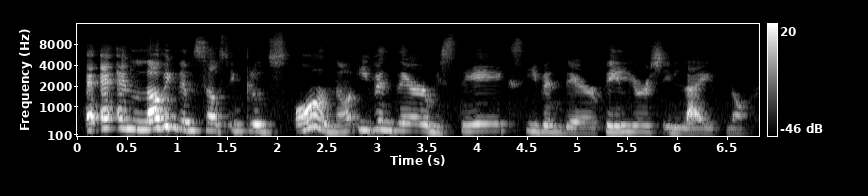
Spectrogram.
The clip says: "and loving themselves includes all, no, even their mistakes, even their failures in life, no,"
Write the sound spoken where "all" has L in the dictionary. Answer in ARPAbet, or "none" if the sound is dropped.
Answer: L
